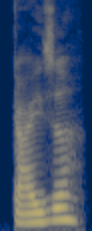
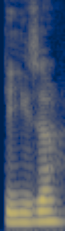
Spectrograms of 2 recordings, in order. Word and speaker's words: Geyser: The first song is called Geyser, or Geezer, however you want to pronounce it.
